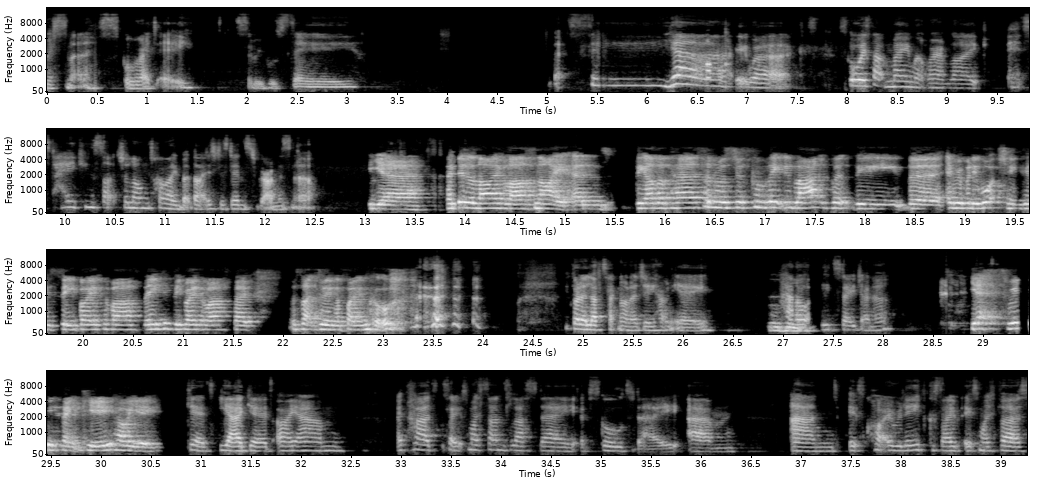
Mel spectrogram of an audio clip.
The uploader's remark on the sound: Welcome to the recording of this Instagram live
